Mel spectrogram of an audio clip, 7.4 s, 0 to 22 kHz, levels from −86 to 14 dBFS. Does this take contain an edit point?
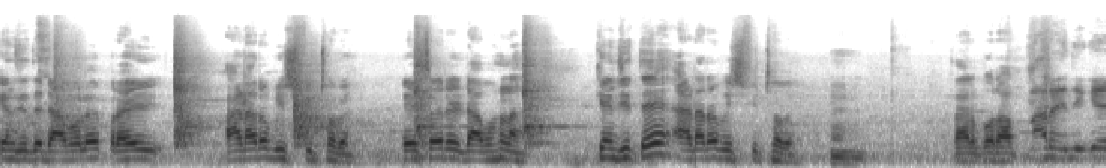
no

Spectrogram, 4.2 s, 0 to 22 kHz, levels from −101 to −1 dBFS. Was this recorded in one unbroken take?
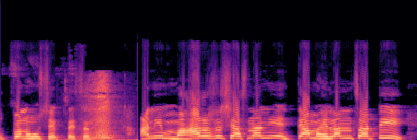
no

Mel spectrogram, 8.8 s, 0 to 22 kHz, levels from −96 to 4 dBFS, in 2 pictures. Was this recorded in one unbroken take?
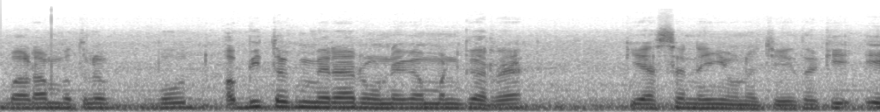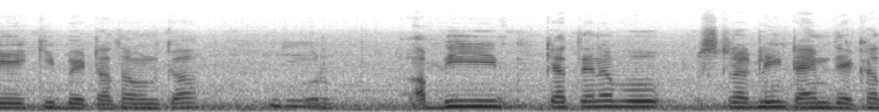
yes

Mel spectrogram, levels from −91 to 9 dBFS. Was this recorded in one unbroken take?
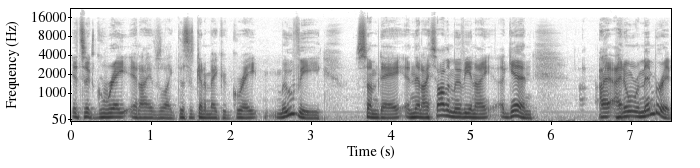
yes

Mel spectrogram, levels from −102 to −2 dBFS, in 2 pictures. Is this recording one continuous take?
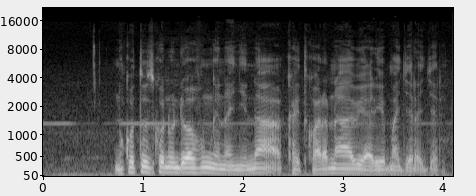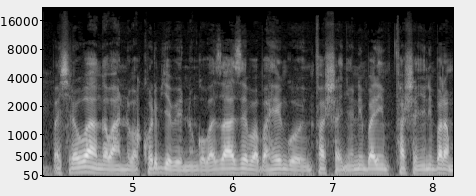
no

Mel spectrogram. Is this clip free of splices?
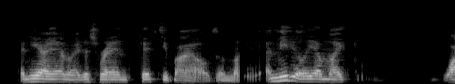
no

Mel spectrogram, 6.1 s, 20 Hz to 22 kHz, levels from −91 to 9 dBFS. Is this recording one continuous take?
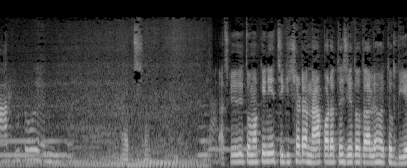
no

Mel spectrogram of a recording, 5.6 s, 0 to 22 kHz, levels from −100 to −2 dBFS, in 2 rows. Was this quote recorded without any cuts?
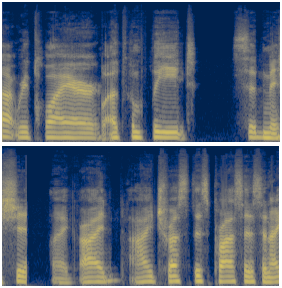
no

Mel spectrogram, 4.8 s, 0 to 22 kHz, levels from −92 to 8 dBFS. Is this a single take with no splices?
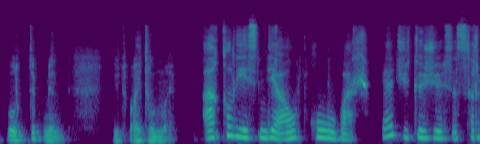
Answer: no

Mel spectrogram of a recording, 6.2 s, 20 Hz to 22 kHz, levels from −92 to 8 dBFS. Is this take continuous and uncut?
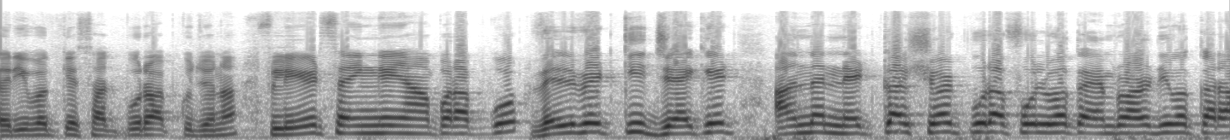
no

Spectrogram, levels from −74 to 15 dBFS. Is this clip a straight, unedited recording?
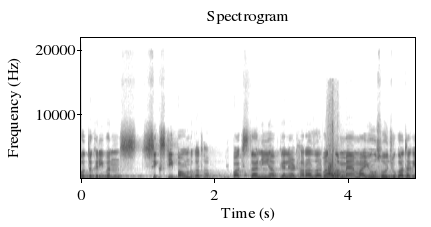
no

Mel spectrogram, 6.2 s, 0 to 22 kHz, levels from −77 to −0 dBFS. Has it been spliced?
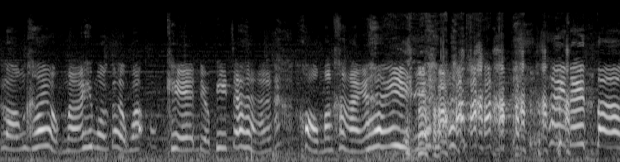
no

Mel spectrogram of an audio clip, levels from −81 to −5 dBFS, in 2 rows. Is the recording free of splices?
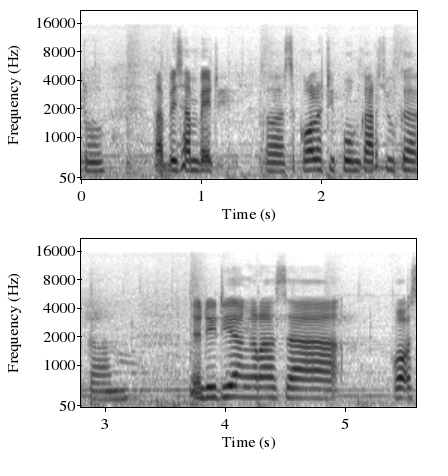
yes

